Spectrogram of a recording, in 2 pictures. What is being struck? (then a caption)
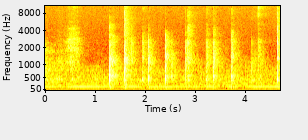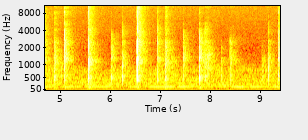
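Plastic food storage container. Long nails tap the top of an empty, hollow clear plastic food storage container resting upside down on its blue lid. Around two dozen sharp, short clicky taps come at an uneven pace, each dying away almost at once, over a steady low hum.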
